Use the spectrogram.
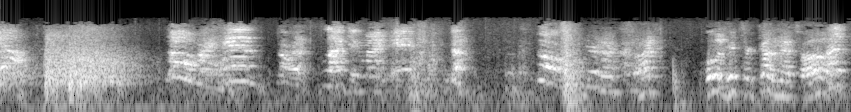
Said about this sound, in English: This gunfire will stop as soon as I...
